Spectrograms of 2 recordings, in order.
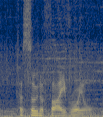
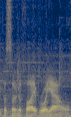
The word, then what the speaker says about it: Persona 5 Royal: You know, I've heard people say that with um Persona 5 Royal. It's it some people say Persona 5 Royale.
